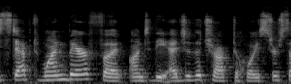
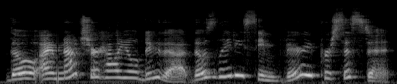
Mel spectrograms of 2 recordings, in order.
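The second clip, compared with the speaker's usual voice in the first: higher, louder rueful joke; a lightly voiced Todd; wry young man; 9 semitones higher, 4 dB louder than usual. A narrator's reading. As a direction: tease about the persistent ladies. Todd joking about fans.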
